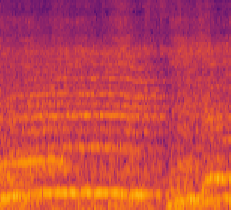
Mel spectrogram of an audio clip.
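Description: Gospel choir singing a long held chord, broken off near the end before the next phrase begins.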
